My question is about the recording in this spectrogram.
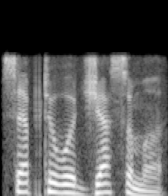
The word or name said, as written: Septuagesima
